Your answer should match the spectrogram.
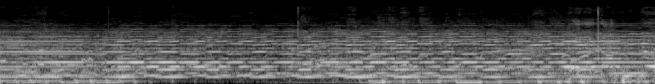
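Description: Harmonium playing a kirtan melody: a line of short, evenly repeated notes under sustained higher notes, at an even loudness.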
